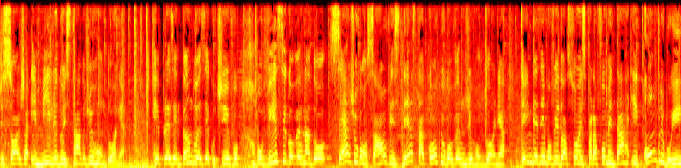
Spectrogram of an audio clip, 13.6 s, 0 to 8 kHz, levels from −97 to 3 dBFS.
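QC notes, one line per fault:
throughout, gain pumping: input gain is likely set far too high, so a fast limiter clamps down on every loud sound, swinging the level by around 15 dB and leaving the sound squashed.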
